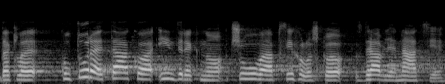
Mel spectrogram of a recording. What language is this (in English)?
Croatian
